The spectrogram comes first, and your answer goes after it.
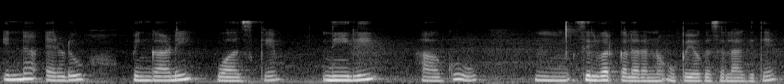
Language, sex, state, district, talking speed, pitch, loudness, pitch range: Kannada, female, Karnataka, Bangalore, 90 wpm, 195 Hz, -17 LUFS, 170-210 Hz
